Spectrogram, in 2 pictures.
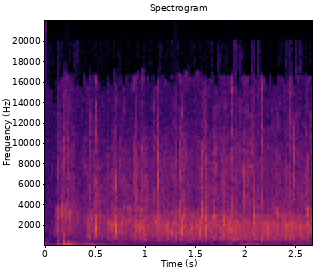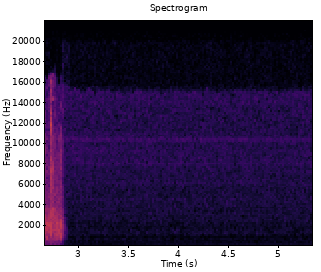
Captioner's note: attendees applauding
